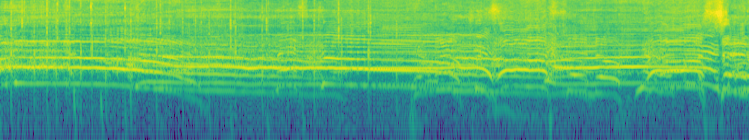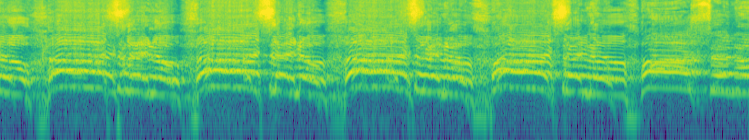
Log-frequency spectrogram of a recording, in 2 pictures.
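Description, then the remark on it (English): A loud crowd cheers and yells together in a sustained roar, with sharp bursts of clapping breaking through in the second half. “I would like to let the whole of Filthy Fellas know, especially after the people that abused me after the Wolves game, we are the champions. Round of applause!”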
